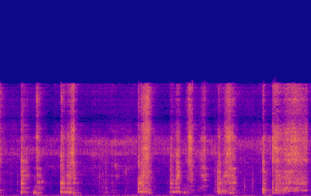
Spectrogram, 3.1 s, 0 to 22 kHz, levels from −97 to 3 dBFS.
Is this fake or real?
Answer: fake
